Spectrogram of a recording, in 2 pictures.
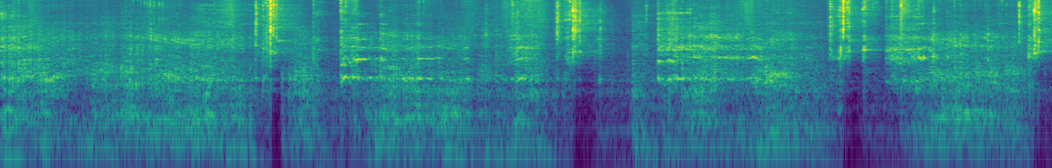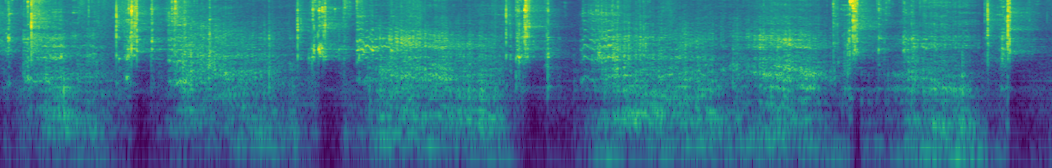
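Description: A caulk gun squeezing out a long bead of adhesive onto a wall, the trigger pumped again and again, with clicks and short breaks every two to three seconds between strokes.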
